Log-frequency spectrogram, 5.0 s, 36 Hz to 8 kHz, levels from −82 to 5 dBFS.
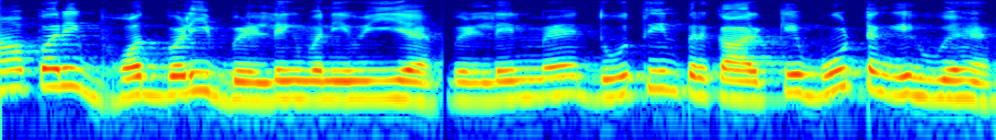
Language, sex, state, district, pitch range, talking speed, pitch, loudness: Hindi, female, Maharashtra, Nagpur, 175-225 Hz, 230 wpm, 195 Hz, -19 LUFS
